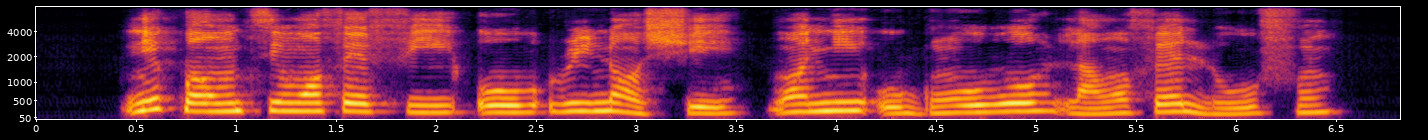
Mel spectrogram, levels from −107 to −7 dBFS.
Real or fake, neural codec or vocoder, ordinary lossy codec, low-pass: fake; codec, 16 kHz, 16 kbps, FreqCodec, smaller model; none; none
